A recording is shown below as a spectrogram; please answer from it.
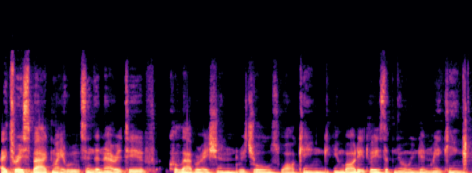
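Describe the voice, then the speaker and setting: A woman with an Iranian accent speaks at a moderate pace, barely pausing. Her fairly low voice has a dark, mellow tone and ordinary pitch variation. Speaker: artist. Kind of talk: artist talk. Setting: talk to an audience. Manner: hesitant, many fillers.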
